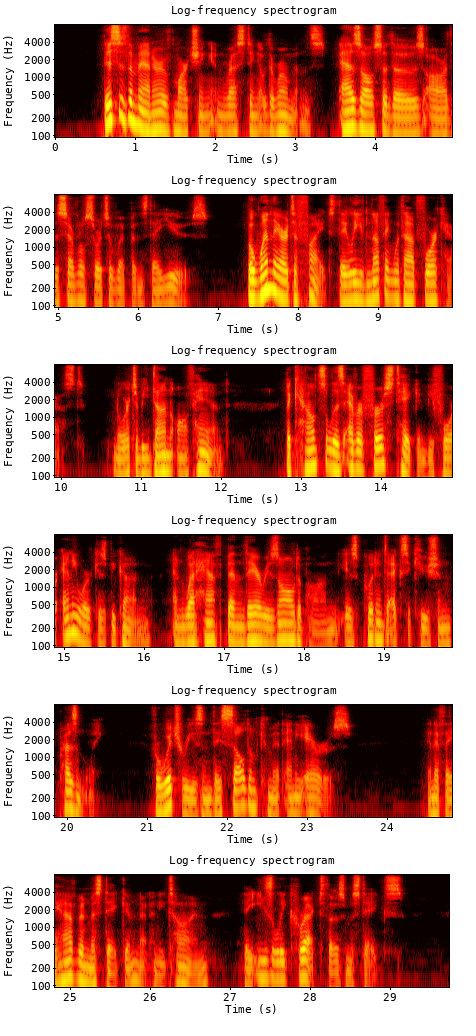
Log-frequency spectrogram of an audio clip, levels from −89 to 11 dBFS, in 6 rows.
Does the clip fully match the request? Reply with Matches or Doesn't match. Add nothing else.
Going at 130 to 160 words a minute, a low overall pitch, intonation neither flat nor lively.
Doesn't match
